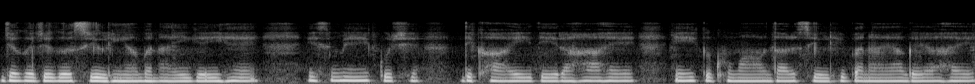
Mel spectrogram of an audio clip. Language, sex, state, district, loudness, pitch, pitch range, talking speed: Hindi, female, Chhattisgarh, Korba, -17 LUFS, 160 Hz, 155-170 Hz, 105 wpm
